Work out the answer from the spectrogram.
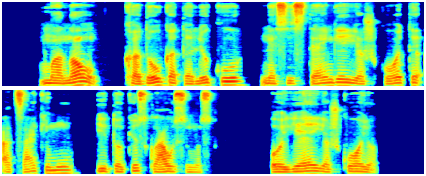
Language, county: Lithuanian, Panevėžys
